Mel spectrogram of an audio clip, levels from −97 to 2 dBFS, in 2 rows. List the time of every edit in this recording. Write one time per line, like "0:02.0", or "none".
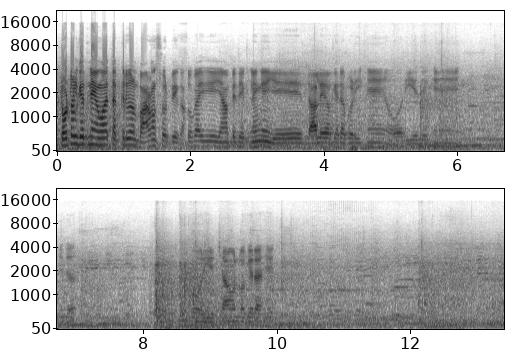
0:01.9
